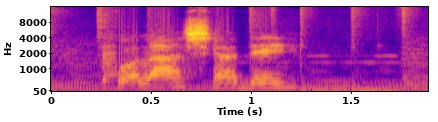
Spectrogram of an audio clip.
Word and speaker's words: Folasade: Actually, my true Nigerian name, or the true Nigerian pronunciation, or as close as I can get to it, is Folasade.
